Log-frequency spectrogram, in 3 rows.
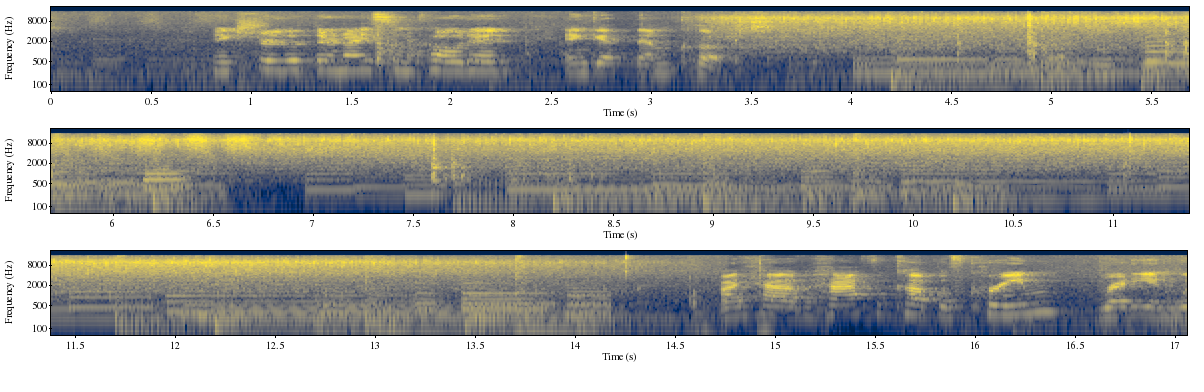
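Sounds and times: light background music: 0.0 - 17.0
sauce sizzling in a frying pan: 3.4 - 14.3.

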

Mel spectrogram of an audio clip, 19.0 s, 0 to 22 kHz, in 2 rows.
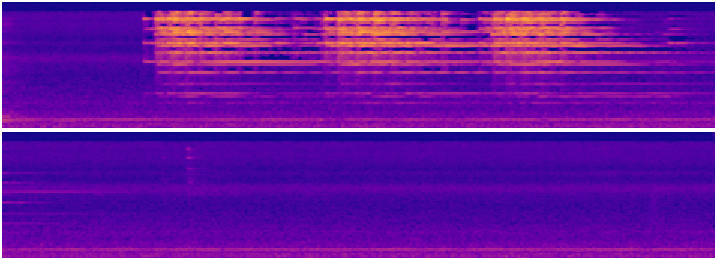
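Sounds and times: small bright bells ringing: 1.9 - 11.0.

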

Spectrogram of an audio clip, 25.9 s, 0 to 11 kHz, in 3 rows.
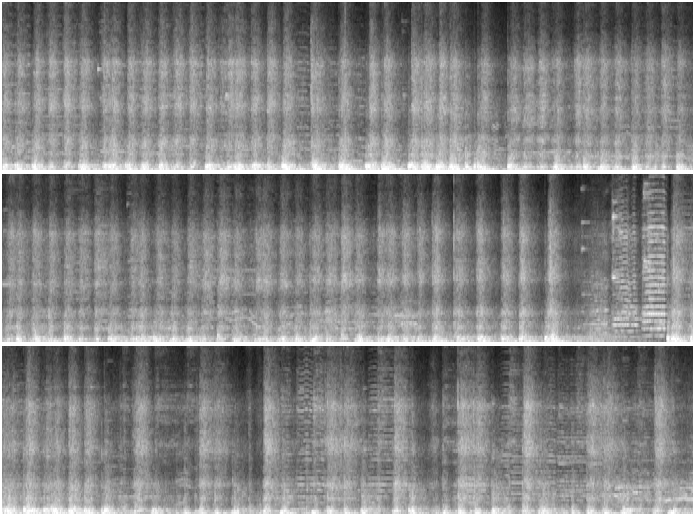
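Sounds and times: marching drum band: 0.0 - 25.9.

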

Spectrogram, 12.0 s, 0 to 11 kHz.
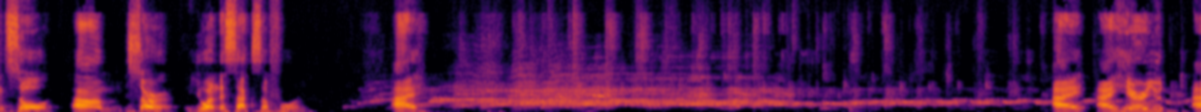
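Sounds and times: hall crowd noise: 3.6 - 12.0
hand claps: 5.1 - 11.0.

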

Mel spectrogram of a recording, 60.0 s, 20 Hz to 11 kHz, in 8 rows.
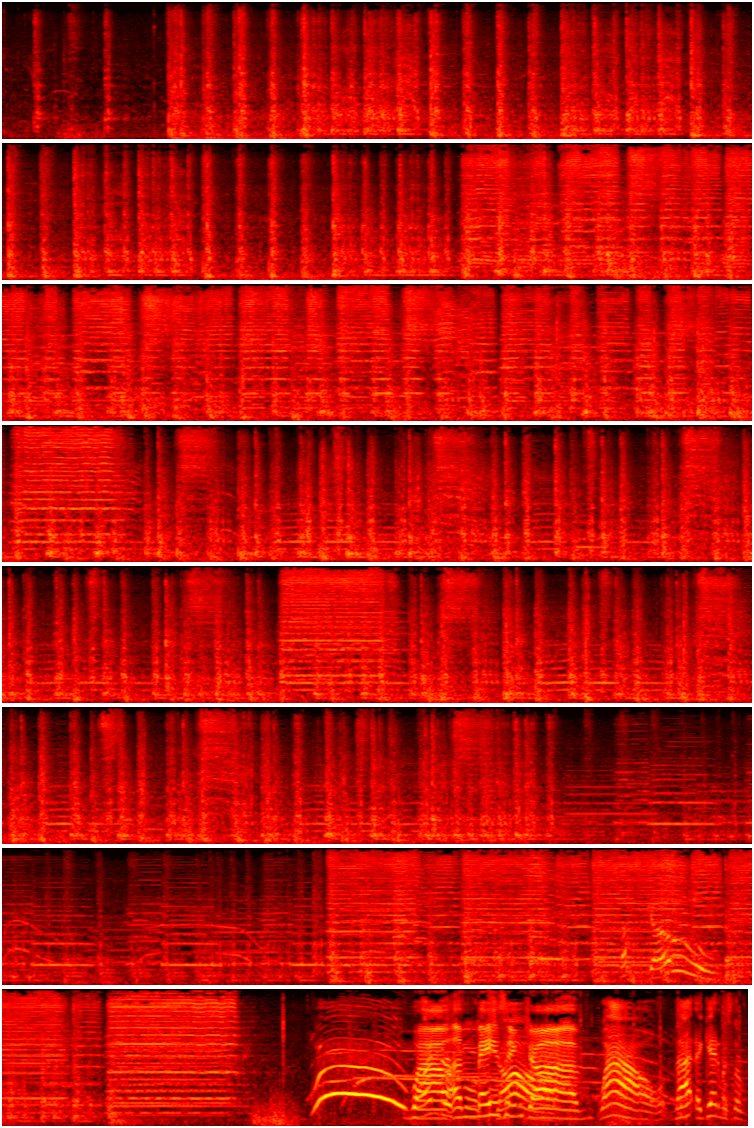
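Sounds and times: horns and woodwinds: 0.0 - 59.9
marching band drumline: 0.3 - 59.9.

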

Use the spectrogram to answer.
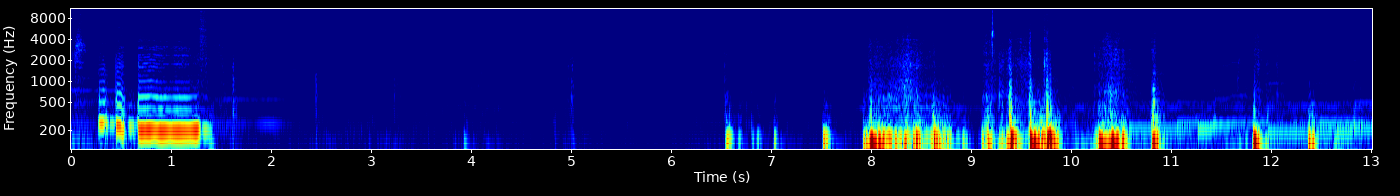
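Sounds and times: knocks and rustling of handled items: 6.2 - 11.0
thumps: 6.5 - 11.0.

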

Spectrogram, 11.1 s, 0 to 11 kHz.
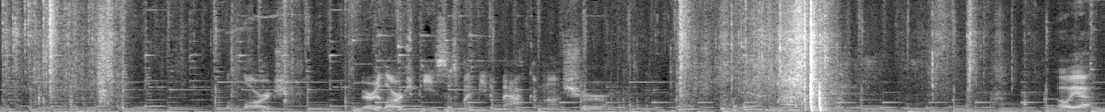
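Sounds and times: background music: 0.0 - 11.0
panel scraping out of box: 6.8 - 8.5.

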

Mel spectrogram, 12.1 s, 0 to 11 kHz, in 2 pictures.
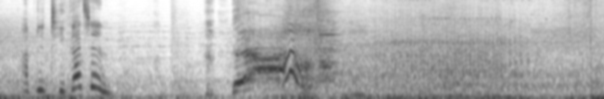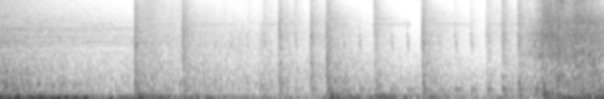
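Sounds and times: deep dramatic rumbling: 3.4 - 7.4.

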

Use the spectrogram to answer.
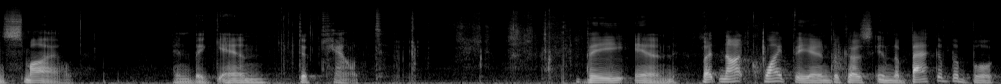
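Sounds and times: book pages rustling: 2.7 - 6.2, 7.0 - 8.7.

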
